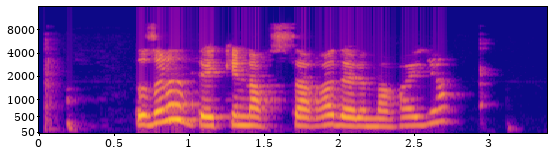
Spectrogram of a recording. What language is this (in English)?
Kabyle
